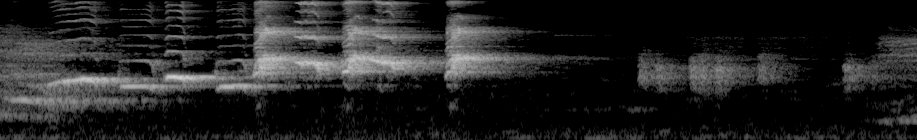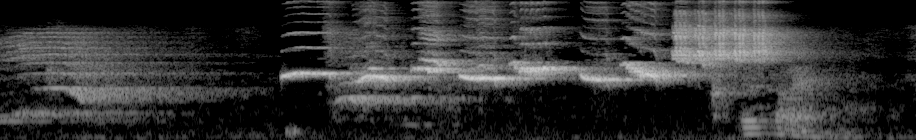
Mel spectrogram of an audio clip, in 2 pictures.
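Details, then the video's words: Jahmoumia, the common blackbird, in blacksmith and military song styles: two loud bursts of rapid fluty whistling separated by a quiet pause with soft rasping notes. "طائر الجحمومية أو الشحرور بتغاريد حدادية و عسكرية"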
